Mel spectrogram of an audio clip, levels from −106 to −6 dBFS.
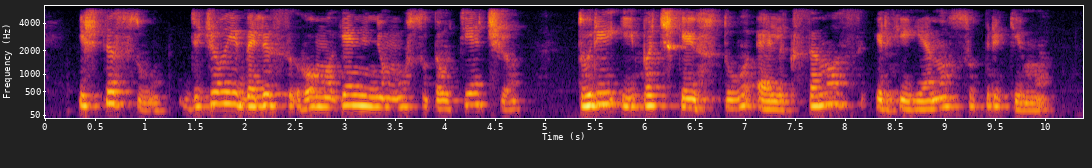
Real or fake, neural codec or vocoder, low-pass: real; none; 5.4 kHz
